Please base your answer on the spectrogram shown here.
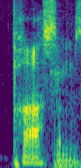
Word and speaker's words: opossum: But the O is silent?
